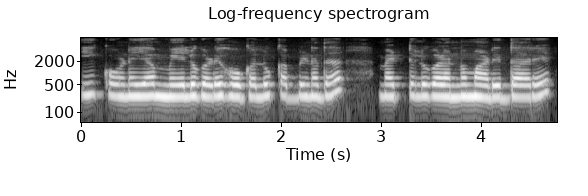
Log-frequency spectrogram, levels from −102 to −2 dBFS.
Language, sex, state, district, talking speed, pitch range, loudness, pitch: Kannada, female, Karnataka, Bidar, 90 wpm, 250-260 Hz, -14 LUFS, 255 Hz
